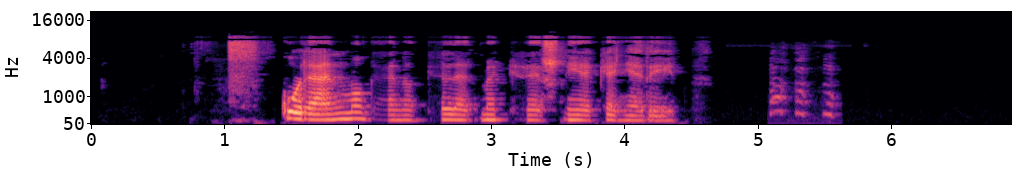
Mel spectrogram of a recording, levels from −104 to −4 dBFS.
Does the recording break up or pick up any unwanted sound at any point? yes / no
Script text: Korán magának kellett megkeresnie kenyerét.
yes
